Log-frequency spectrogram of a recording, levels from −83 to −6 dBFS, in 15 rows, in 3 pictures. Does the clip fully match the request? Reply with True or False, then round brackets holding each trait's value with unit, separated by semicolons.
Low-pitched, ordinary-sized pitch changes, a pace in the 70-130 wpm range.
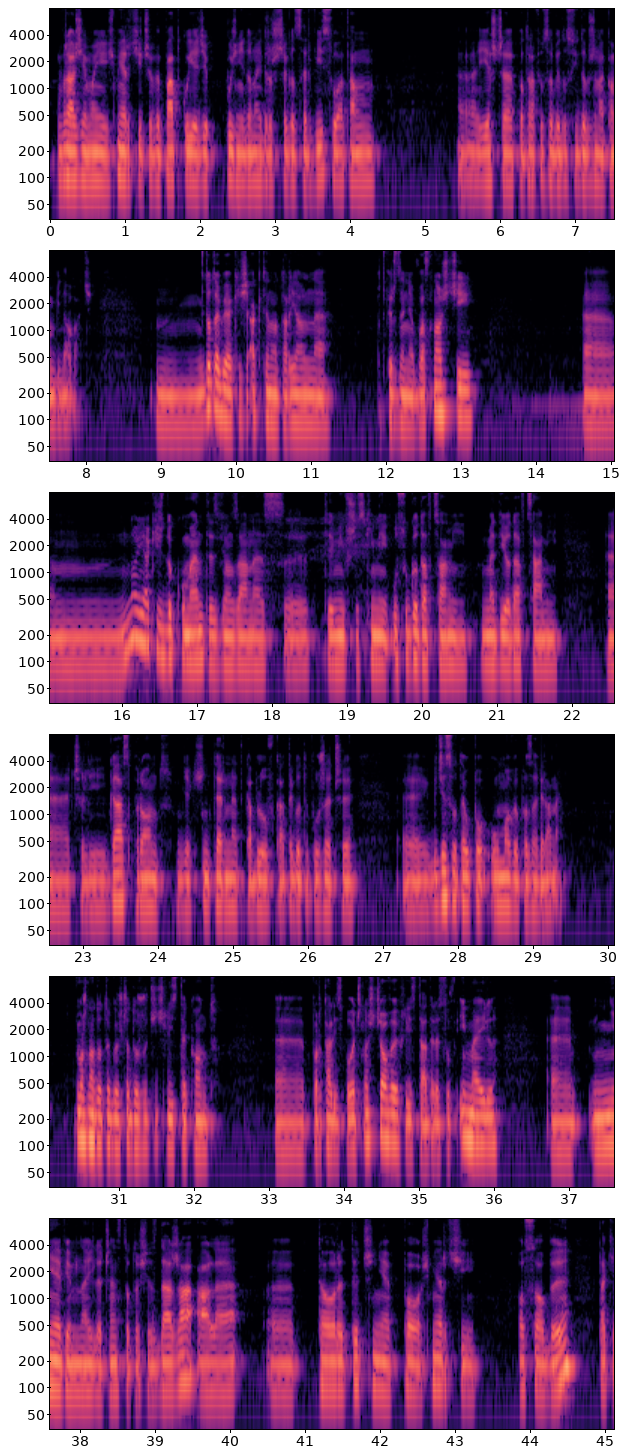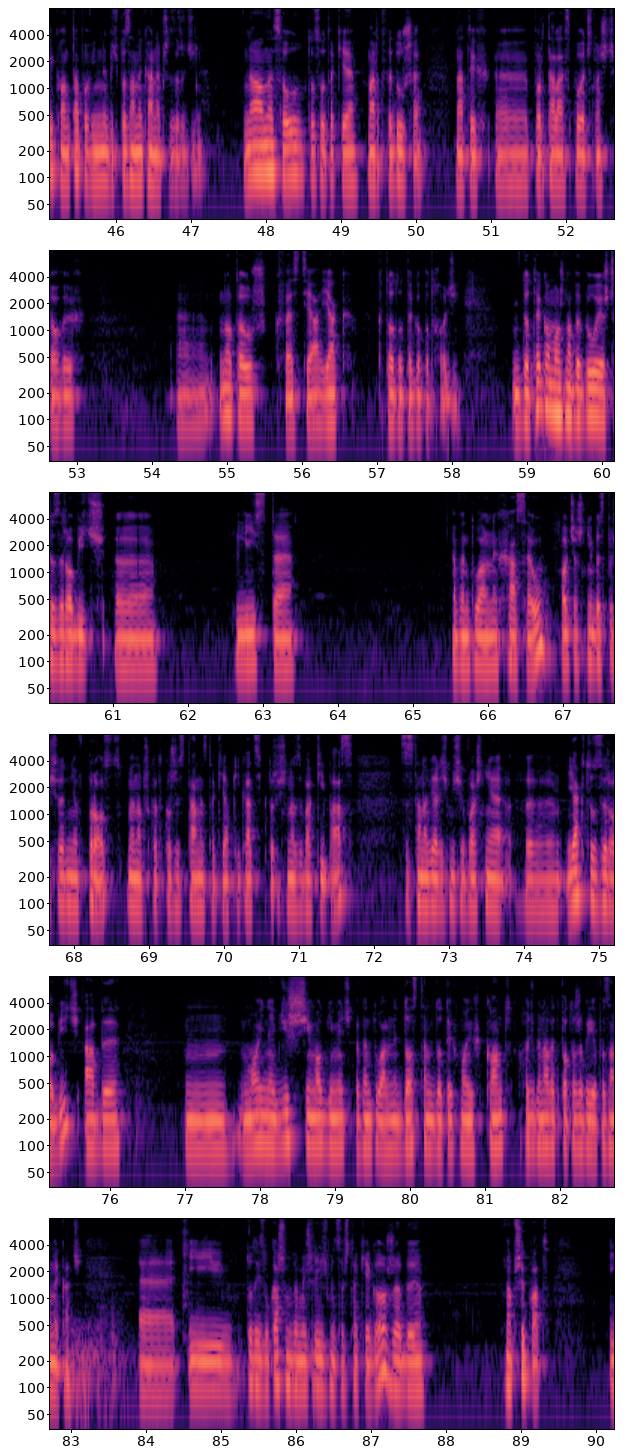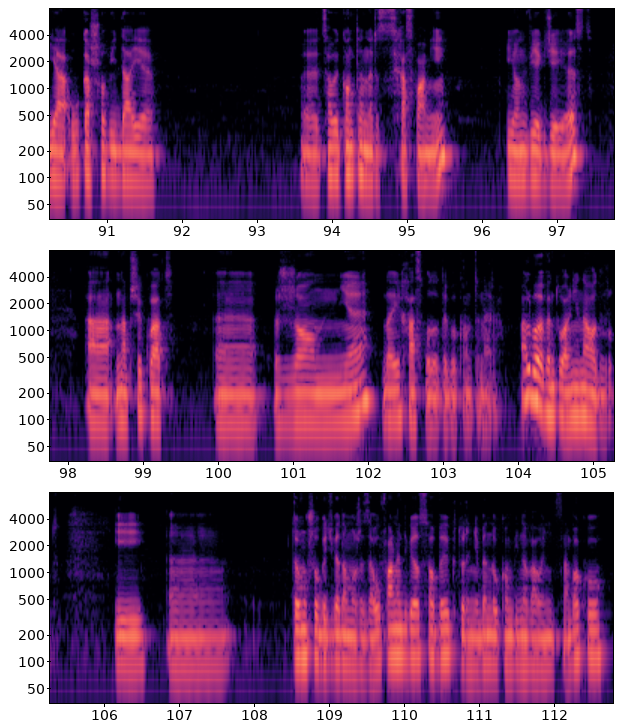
False (95 Hz; 1.9 semitones; 115 wpm)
